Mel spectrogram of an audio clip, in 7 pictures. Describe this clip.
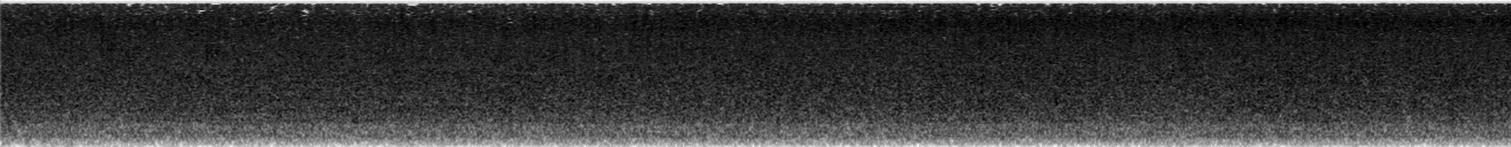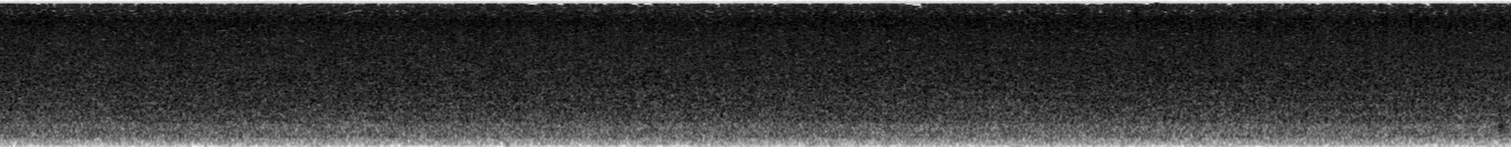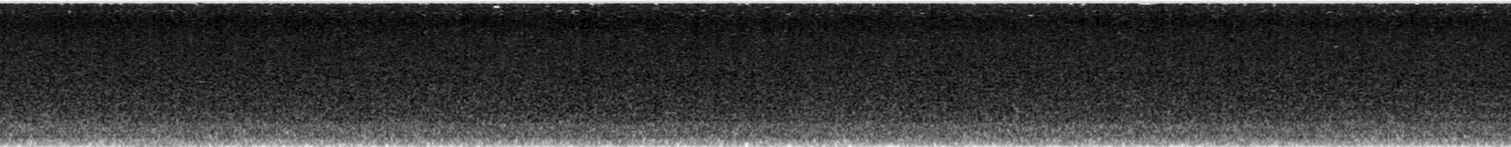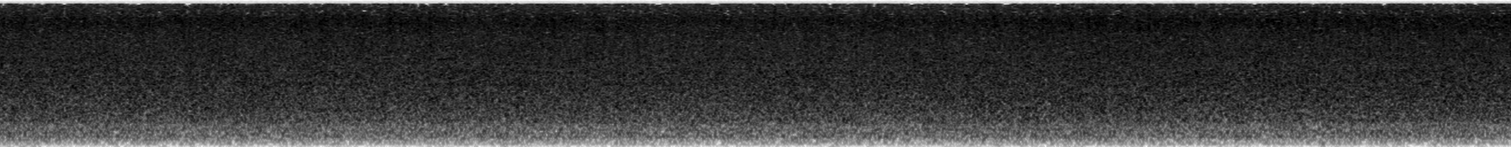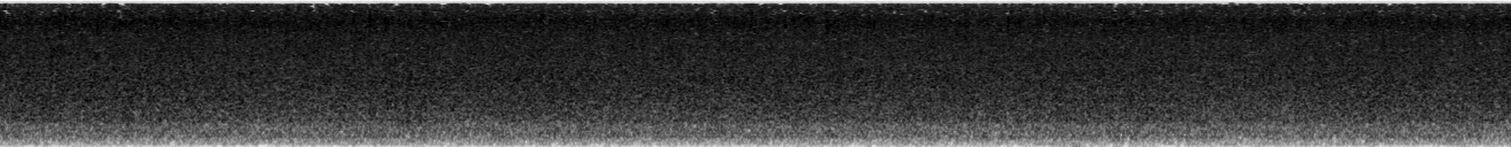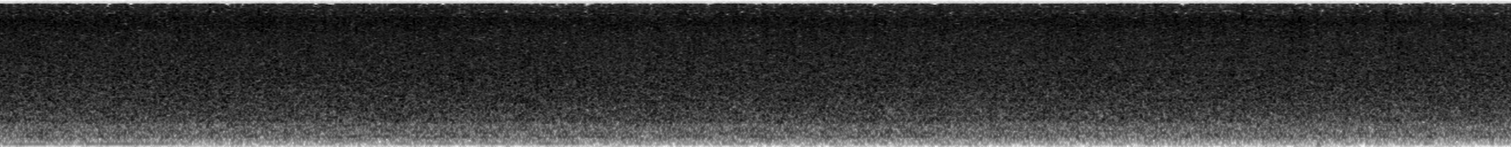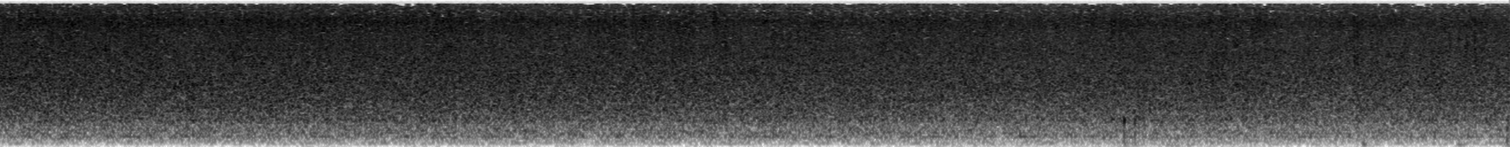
Field recording of the rain in the neighborhood
field-recording, weather, thunderstorm, nature, urban, films, rain, storm, thunder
